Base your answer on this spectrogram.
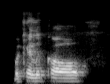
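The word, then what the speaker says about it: Michaela Coel: And recently in I May Destroy You, Michaela Cole, is that how you say her name? – Mm-hmm. – Michaela Cole.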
